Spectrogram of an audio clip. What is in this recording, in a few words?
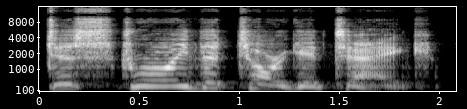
tutorial tank arcade fourth target shells, english; War Thunder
